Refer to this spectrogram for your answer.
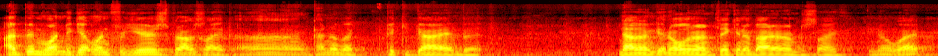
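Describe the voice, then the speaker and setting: A man's voice: medium pitch, fairly even intonation, moderate pace. A man telling stories in a casual livestream, rambling and laughing with many fillers. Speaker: streamer. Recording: roomy space with faint noise.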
